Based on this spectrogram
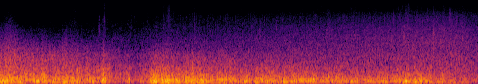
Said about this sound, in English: What impressed me about this was it's not just rain coming straight down, like you can hear it running off of things, and it sounds kind of nice, and the thunder's really, really thundery.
